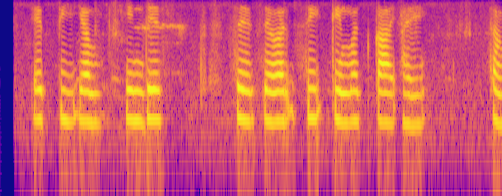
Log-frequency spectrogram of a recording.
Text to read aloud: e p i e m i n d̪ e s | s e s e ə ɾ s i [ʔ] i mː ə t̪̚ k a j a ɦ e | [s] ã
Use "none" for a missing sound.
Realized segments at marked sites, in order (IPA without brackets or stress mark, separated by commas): k, s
